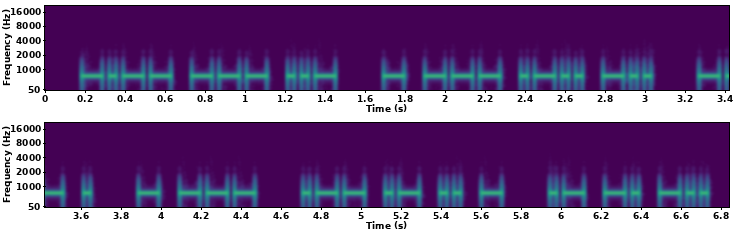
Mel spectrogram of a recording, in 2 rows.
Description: Morse code, heard as a keyed tone, about 34 wpm, 700 Hz. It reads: YOU TOLD ME TO WAIT AND
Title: Sentences from Top 1000 Words 35wpm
